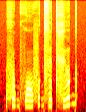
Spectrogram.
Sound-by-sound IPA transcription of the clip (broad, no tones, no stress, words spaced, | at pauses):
ħuɡfɔ fəɡsetxʲəɡ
